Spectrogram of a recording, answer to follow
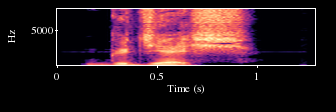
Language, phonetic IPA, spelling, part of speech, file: Polish, [ɟd͡ʑɛ̇ɕ], gdzieś, pronoun, Pl-gdzieś.ogg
